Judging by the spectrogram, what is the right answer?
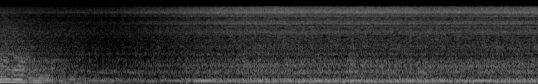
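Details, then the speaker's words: Carburetted car that had idled unevenly and shaken, running lean, after fitting an intermediate-size idle jet: starts well and settles into a steady, even idle with no stumble or hunting, and accelerates well; normal idle. "le colocamos un chicler intermedio así queda justo ya vemos que arranca bien queda regulando perfecto y acelera bien"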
